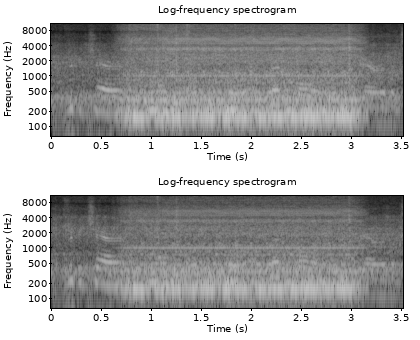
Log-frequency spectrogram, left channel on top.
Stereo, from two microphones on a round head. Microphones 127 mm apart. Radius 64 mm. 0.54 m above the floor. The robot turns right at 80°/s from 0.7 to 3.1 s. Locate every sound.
0.1 s a man speaking: 85° right, 2.5 m; by 3.5 s 110° left, 2.5 m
